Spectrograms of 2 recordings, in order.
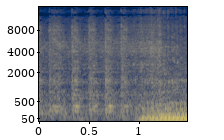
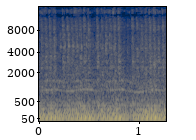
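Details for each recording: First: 2010 Doosan propane forklift after replacing the vaporizer/regulator: couple of cranking beats, fires immediately and holds a steady, even idle, no longer nearly dying at start. Normal quick start. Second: 2010 Doosan propane forklift, 3,353 hours, with surging and slow starting: low, uneven idle and whole engine shaking as the vaporizer/regulator bottom screw is turned slowly; owner suspects fuel mixture. Rough running.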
